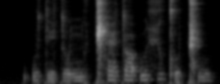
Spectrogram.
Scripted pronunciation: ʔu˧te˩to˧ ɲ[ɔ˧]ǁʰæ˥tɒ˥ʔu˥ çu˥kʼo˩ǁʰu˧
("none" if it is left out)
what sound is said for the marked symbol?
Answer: o˧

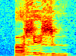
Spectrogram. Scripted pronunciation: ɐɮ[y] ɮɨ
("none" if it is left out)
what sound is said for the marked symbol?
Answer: e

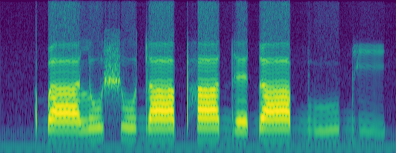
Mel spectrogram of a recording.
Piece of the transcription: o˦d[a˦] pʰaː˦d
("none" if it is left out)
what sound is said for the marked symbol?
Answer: aː˦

